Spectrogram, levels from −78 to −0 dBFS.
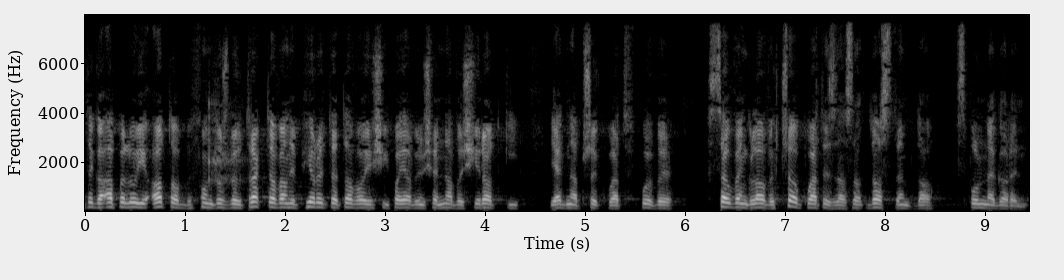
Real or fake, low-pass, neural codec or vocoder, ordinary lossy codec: real; none; none; none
